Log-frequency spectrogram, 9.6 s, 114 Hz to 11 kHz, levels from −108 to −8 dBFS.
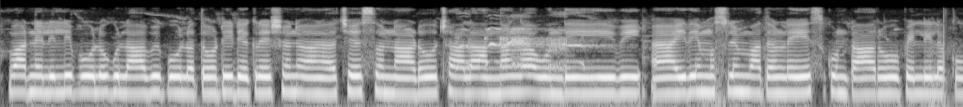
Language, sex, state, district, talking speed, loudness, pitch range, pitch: Telugu, female, Telangana, Nalgonda, 120 wpm, -18 LUFS, 205-215 Hz, 210 Hz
